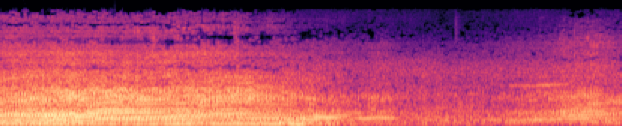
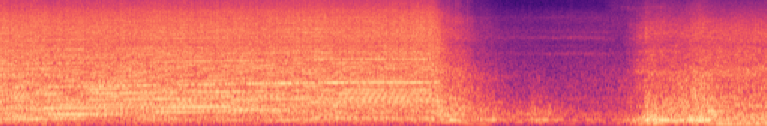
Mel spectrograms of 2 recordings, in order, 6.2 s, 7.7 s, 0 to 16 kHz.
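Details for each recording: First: Toyota Soarer drift car, 1UZ V8 with M90 supercharger on 10-pound pulley, intake temps above 100°C: loud high whine rising and falling with revs as it passes; supercharger spinning faster than it probably should. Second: Supercharged 1UZ V8 Soarer drift car with M90 supercharger, new exhaust, Haltech tune, on the dyno under load (about 294 wheel hp): loud deep gruff exhaust, brief lift-off then strong pull; normal revving under load.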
